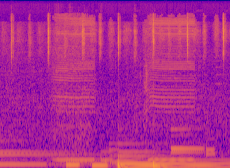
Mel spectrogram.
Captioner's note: cellphone buzzing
